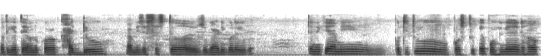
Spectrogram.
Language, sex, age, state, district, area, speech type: Assamese, female, 45-60, Assam, Golaghat, urban, spontaneous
